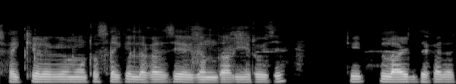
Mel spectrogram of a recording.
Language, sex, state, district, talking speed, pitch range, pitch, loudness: Bengali, male, West Bengal, Purulia, 185 wpm, 115-120 Hz, 115 Hz, -19 LUFS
